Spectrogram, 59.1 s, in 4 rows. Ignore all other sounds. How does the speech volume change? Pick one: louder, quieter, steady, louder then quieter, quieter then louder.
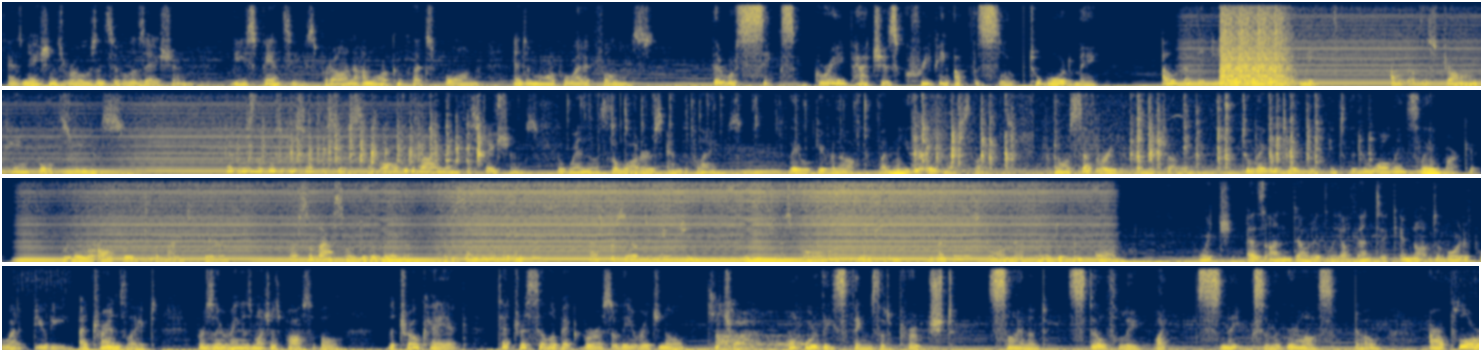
steady.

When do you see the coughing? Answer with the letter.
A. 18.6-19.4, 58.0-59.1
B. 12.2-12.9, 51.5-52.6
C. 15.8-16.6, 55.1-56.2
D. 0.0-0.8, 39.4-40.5
B.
